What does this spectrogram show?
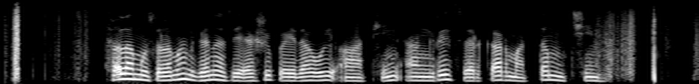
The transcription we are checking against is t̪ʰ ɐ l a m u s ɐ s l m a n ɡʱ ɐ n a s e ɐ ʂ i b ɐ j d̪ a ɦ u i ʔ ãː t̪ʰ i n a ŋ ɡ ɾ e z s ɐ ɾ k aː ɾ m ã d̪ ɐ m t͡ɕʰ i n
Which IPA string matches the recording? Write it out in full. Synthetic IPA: t̪ʰ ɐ l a m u s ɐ l m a n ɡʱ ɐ n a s e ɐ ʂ i p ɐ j d̪ a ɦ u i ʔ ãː t̪ʰ i n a ŋ ɡ ɾ e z s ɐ ɾ k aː ɾ m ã t̪ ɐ m t͡ɕʰ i n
